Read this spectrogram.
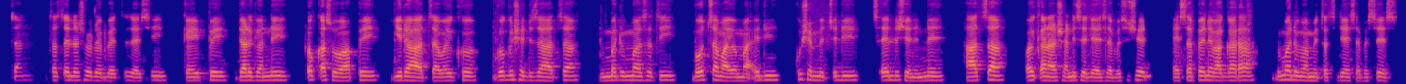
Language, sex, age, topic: Gamo, male, 18-24, government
